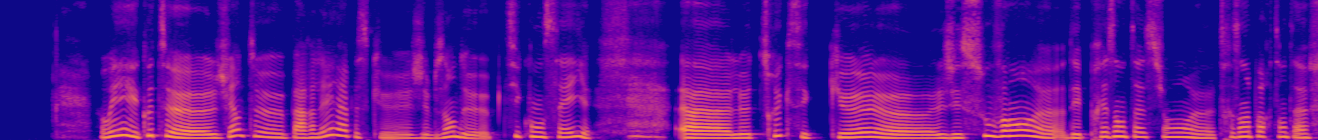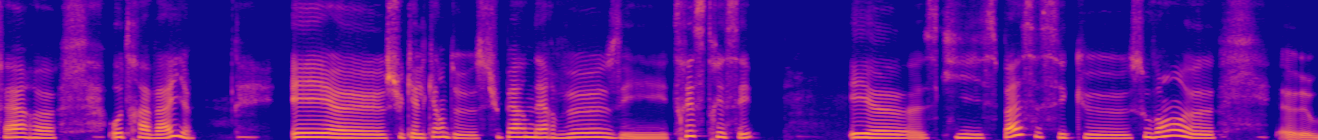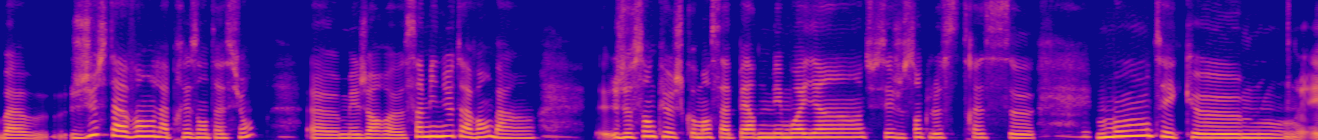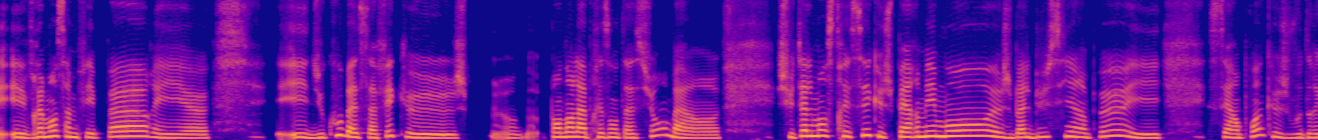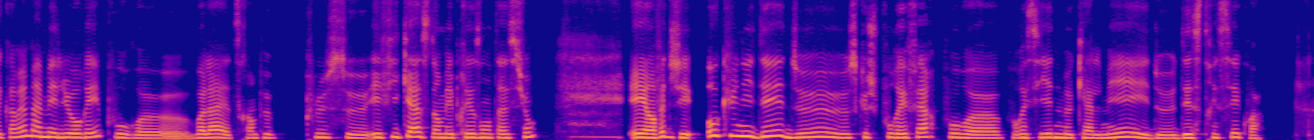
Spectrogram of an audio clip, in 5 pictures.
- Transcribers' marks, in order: stressed: "efficace"
- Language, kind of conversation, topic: French, advice, Comment réduire rapidement une montée soudaine de stress au travail ou en public ?
- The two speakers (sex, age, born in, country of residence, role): female, 35-39, France, France, user; male, 40-44, France, France, advisor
